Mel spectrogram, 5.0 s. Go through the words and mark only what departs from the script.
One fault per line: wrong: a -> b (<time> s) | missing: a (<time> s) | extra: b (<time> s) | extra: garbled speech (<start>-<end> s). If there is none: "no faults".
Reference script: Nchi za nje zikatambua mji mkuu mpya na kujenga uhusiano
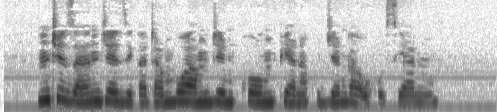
no faults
